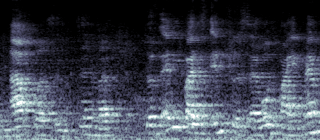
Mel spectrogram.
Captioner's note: speaking off mic and muffled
